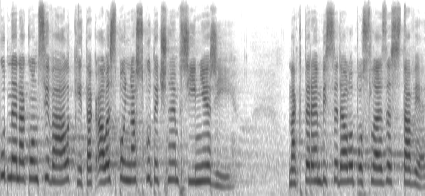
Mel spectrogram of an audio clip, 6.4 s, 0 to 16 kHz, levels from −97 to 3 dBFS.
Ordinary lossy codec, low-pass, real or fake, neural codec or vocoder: Opus, 64 kbps; 14.4 kHz; real; none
